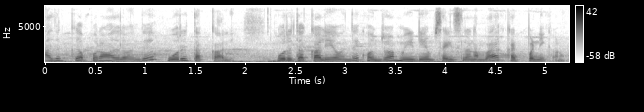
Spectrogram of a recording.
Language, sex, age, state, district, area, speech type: Tamil, female, 30-45, Tamil Nadu, Thanjavur, urban, spontaneous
